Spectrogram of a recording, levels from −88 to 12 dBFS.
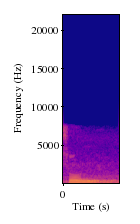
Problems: none marked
